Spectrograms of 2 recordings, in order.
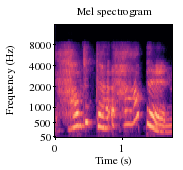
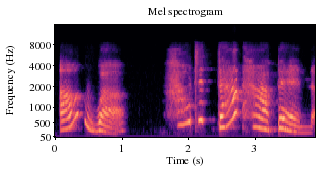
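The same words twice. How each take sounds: First: High, slow, louder mock question; nosy guy. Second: High, slow mock-nosy voice; drawn out like a nosy busybody; nosy stranger. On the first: Mom imitating a prying man at Trader Joe's, high and slow. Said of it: "guy was like". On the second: Mother retelling nosy strangers in a high slow mock voice.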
